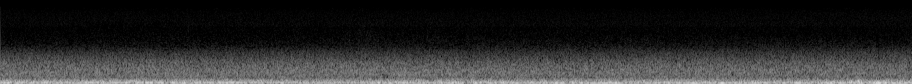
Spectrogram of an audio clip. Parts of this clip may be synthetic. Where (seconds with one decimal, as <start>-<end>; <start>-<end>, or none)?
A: 1.5-2.8; 8.2-9.1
